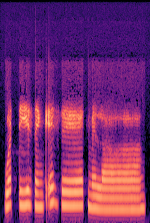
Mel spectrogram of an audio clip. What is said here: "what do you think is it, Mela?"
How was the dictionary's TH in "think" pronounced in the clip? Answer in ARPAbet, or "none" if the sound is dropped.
TH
